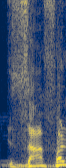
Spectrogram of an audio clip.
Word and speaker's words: جعفر: خیر, بات ہو رہی تھی کہ یہ زعفر لفظ ہے یا جعفر؟ اصل لفظ جعفر ہے, جعفر کا تلفظ ہے زعفر.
